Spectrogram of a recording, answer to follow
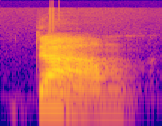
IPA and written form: dæm (Damn)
